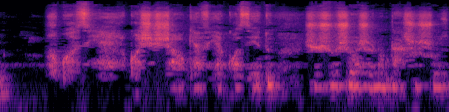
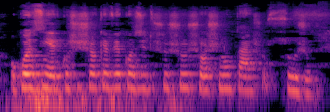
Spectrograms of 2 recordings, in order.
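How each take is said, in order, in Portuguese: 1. É dito em sussurro. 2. É dito em voz normal.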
